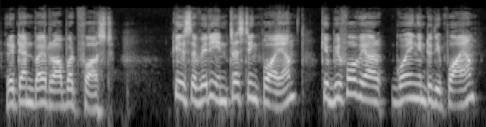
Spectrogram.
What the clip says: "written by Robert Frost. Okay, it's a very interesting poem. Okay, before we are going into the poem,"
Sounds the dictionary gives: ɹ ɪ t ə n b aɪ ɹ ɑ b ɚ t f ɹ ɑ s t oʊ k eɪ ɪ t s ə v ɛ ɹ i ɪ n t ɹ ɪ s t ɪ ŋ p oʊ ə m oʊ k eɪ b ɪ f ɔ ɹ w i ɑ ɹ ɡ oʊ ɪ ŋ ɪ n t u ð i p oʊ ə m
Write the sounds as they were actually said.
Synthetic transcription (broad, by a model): ɹ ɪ t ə n b aɪ ɹ ɑ b ɚ t f ɑ s t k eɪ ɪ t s ə v ɛ ɹ i ɪ n t ɹ ɪ s t ɪ ŋ p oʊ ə m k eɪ b ɪ f ɔ ɹ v i ɑ ɹ ɡ oʊ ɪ ŋ ɪ n t u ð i p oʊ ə m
